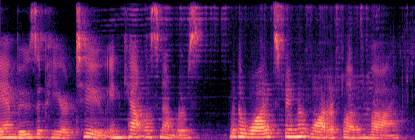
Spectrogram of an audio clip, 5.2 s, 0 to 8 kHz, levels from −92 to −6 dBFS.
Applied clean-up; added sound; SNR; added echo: neural separator model SepFormer DNS4.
